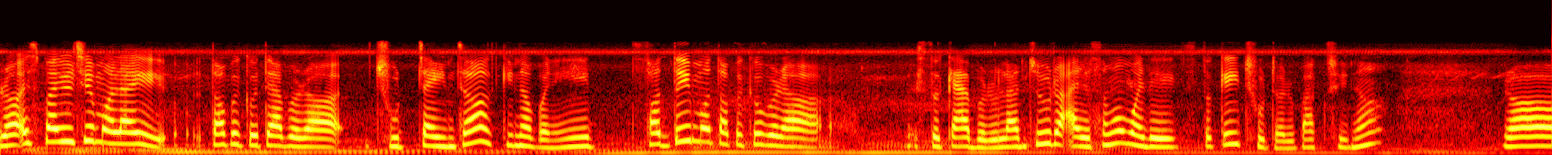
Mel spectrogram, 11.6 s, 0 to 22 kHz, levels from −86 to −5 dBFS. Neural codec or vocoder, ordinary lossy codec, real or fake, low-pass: none; none; real; 7.2 kHz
